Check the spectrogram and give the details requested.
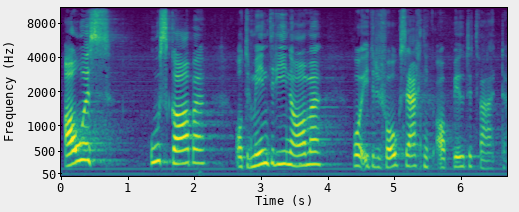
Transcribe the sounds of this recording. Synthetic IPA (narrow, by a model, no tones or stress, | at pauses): ʔɑləs | uːsɡɑːbəʔɔd̪̥əɾmɪndəɾiːnɑːmə | voɪdəɾɛɾfɔlksɾæχniɡ̥ɑ̰p̚b̥ɪldətvæːrd̥ə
